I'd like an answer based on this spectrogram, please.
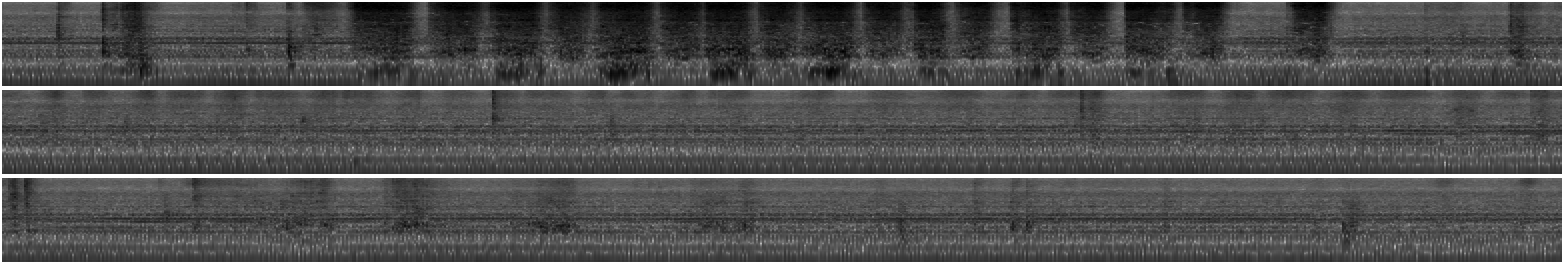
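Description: Ice scraper scraping frozen snow and ice off a car's side window in a rapid run of rough strokes, about two a second, for some six seconds, then only light, scattered brushing. A steady hum runs underneath throughout.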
